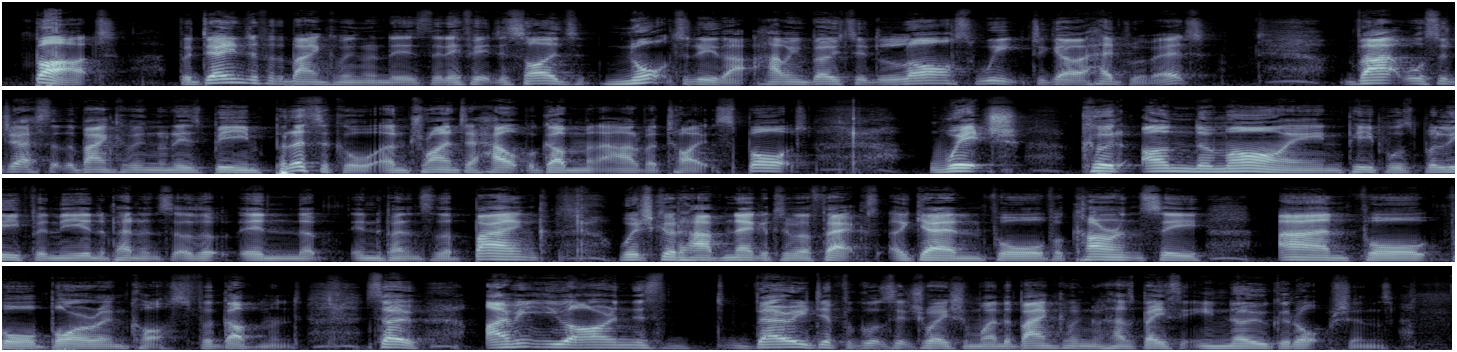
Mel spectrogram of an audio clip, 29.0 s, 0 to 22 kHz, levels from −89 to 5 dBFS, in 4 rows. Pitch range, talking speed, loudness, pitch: 95-125 Hz, 210 wpm, -25 LUFS, 105 Hz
